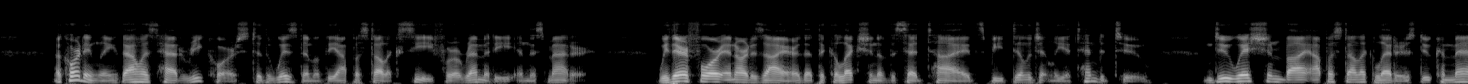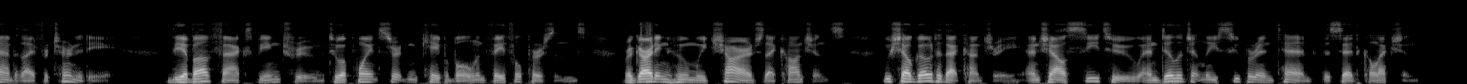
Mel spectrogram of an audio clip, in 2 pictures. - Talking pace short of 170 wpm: Yes, average, 160 wpm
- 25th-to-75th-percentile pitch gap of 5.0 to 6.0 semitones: Yes, wide, 5.5 semitones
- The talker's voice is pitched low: Yes, low, 105 Hz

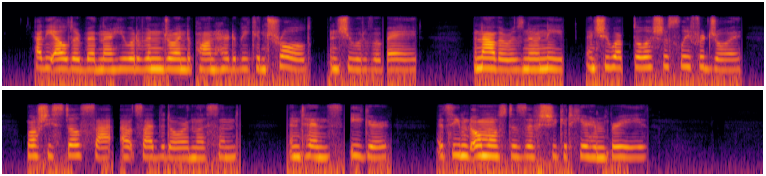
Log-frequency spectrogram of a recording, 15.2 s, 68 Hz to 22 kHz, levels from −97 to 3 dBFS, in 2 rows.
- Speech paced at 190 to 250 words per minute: Yes, fast, 205 wpm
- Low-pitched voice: No, high, 225 Hz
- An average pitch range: No, narrow, 1.4 semitones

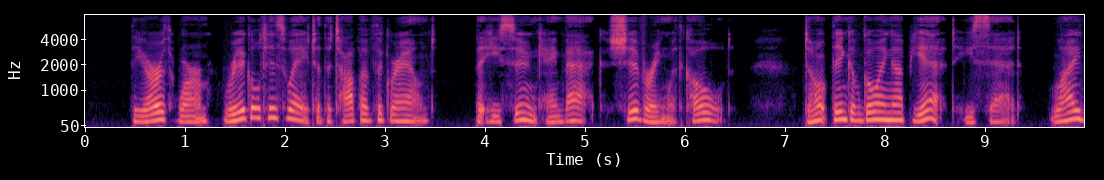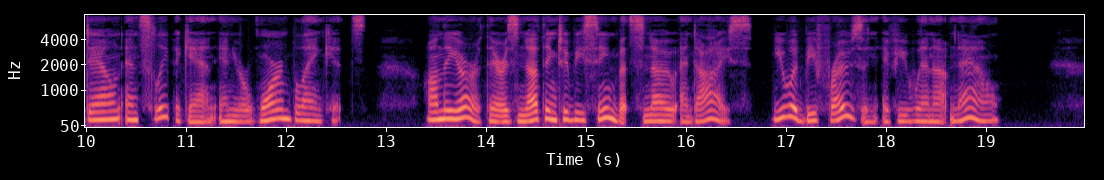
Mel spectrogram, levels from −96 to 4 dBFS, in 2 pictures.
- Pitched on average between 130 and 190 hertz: Yes, medium, 185 Hz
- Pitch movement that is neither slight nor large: Yes, average, 4.7 semitones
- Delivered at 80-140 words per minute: No, average, 175 wpm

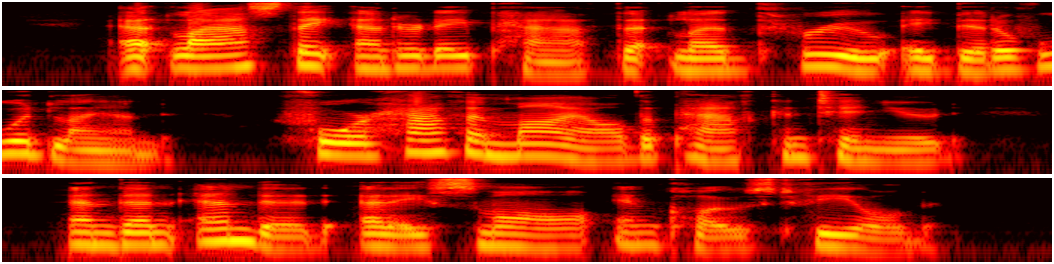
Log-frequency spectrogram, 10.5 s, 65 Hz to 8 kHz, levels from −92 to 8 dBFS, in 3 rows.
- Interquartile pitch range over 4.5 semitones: No, average, 3.5 semitones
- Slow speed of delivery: No, average, 160 wpm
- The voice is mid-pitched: Yes, medium, 170 Hz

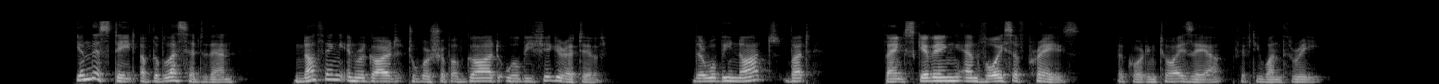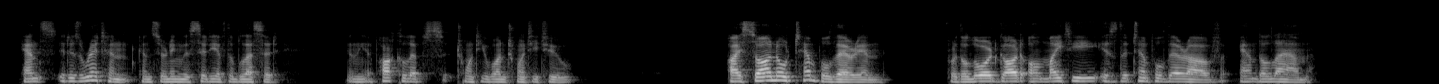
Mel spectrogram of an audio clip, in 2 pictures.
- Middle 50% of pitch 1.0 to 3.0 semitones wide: No, average, 4.2 semitones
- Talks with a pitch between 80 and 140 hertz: Yes, low, 135 Hz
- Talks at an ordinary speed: No, slow, 120 wpm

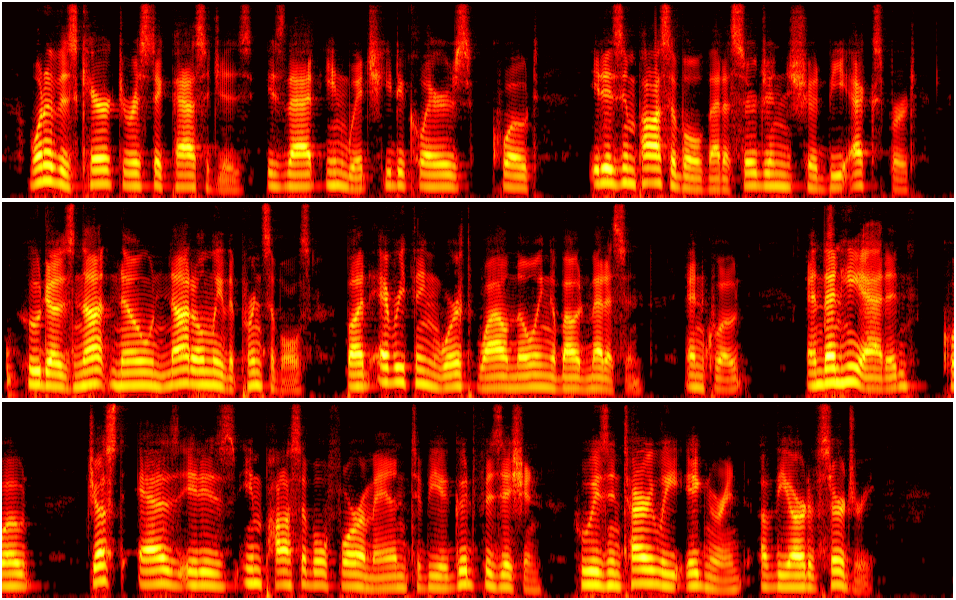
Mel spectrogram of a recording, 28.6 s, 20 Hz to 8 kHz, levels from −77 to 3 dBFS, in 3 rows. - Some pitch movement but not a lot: Yes, average, 3.5 semitones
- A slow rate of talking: Yes, slow, 130 wpm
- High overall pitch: No, medium, 140 Hz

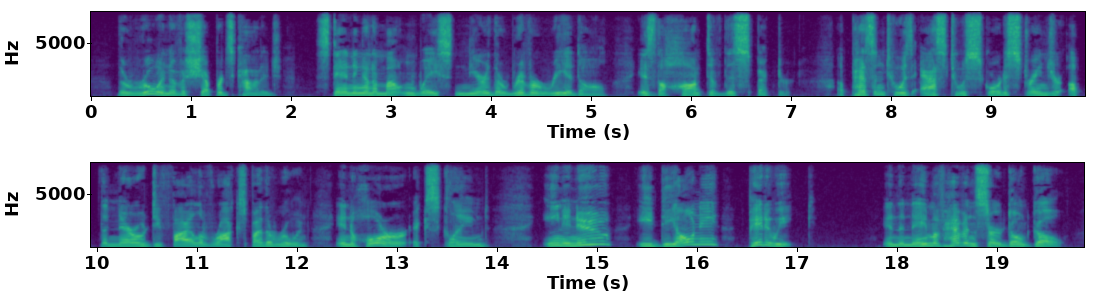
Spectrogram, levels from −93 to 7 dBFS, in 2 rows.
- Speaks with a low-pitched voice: No, medium, 150 Hz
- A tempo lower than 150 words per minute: No, average, 165 wpm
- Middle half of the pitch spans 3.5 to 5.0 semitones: Yes, average, 3.8 semitones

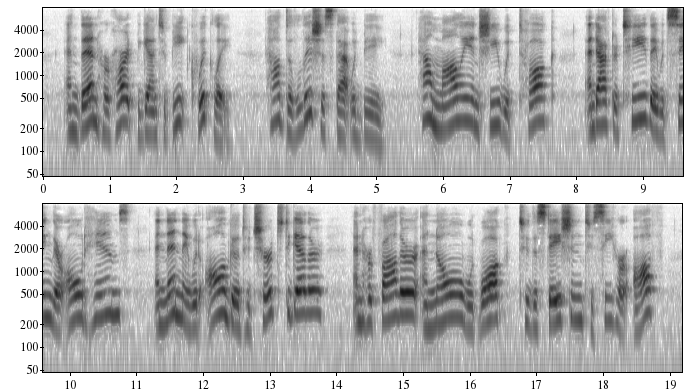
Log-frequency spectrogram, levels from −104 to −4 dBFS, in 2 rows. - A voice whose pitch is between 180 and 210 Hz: No, high, 230 Hz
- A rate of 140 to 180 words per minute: Yes, average, 160 wpm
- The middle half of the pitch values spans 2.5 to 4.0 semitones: No, wide, 5.5 semitones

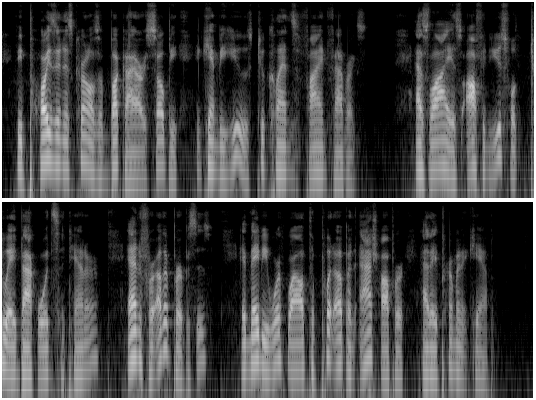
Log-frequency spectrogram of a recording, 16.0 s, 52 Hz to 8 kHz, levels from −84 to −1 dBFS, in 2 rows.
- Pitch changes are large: No, average, 4.2 semitones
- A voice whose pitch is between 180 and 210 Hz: No, low, 100 Hz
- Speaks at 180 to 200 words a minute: No, average, 165 wpm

